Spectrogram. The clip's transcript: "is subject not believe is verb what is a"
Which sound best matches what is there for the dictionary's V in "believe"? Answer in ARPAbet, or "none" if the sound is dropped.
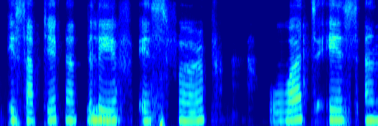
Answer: F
